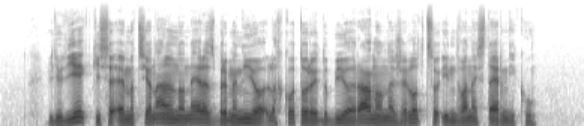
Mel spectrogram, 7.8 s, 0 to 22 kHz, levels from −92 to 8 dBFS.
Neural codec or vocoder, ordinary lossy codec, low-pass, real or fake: vocoder, 44.1 kHz, 128 mel bands every 256 samples, BigVGAN v2; none; 19.8 kHz; fake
